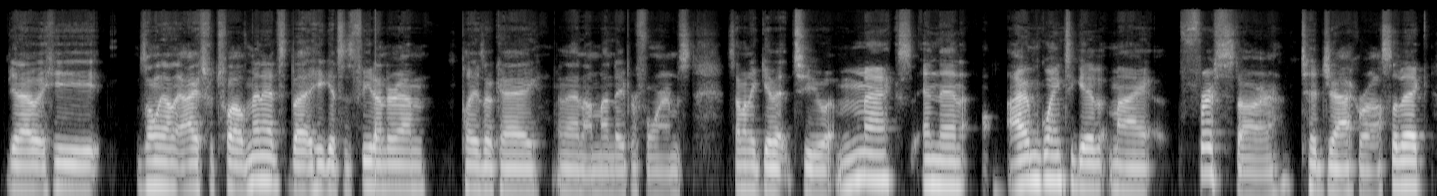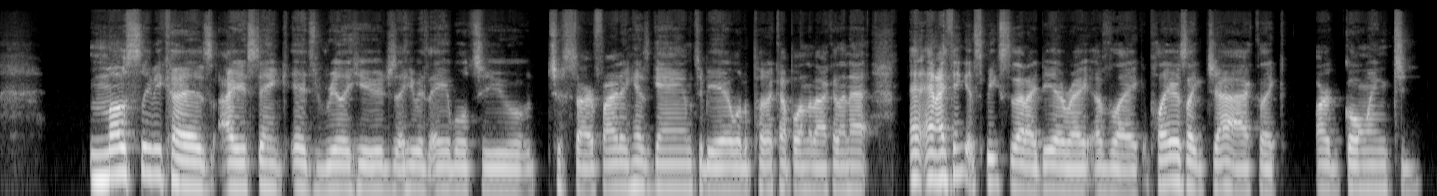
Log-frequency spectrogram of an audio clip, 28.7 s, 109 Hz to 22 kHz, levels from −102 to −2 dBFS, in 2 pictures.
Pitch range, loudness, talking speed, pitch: 120-140 Hz, -23 LUFS, 195 wpm, 125 Hz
